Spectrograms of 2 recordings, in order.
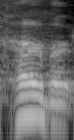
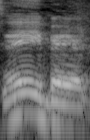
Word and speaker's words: Hebert: Bobby Hebert, man, he's one of the best uh spelled like Herbert, like like uh Justin Herbert, but it's Hebert down here in New Orleans, and well, he's actually from the bayou.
